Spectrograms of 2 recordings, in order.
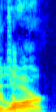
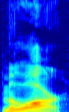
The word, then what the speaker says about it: Millar: Right, Millar. Sorry, Millar. – Oh, is that true? – Yeah, it's like Mark Millar. – Oh, does he actually pronounce it that way? – Millar. Yeah. – Okay, all right. Because I do know. A person... – I know I'm bad with it. – No, but I know a person named spelled that way, but pronounces it Miller like that.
